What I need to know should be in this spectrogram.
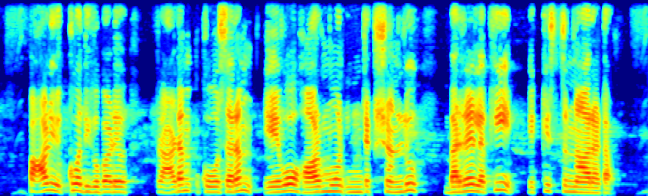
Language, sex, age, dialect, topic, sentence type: Telugu, female, 31-35, Central/Coastal, agriculture, statement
